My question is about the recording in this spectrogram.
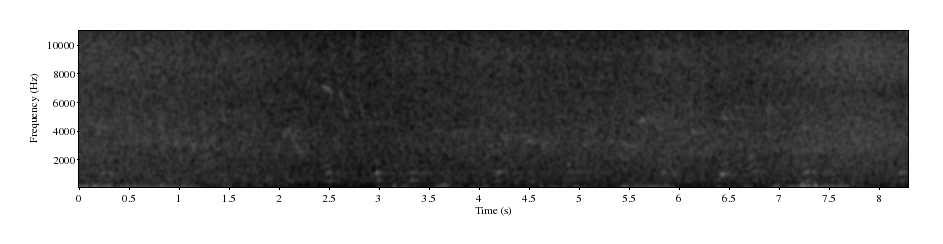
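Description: Wind buffeting the camera microphone in uneven gusts, strongest at the start and again near the end, with faint bird calls in the background.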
